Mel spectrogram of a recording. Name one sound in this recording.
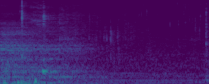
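A spoon scrapes and clinks against a metal pan.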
